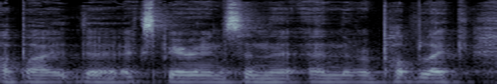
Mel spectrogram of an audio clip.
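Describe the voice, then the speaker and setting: A man speaks with a Northern Irish accent. His voice is somewhat breathy and his pace fairly quick. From Northern Ireland. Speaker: social work lecturer. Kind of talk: conference presentation.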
